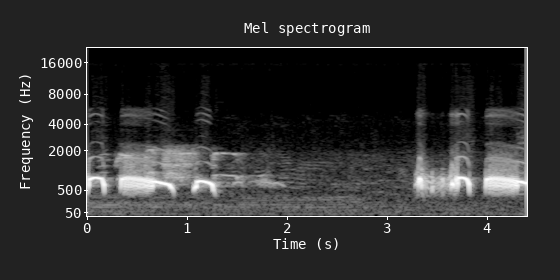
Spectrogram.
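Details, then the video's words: Spotted dove kept as a decoy, thúc and gáy gọi cooing: a long flat coo and a short hoot, quiet, then stuttering hoots leading into another sustained coo. "Tiếng Chim Cu Mồi Thúc Và Gáy Gọi"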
